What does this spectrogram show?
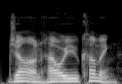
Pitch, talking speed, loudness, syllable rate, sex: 120 Hz, 245 wpm, -14 LUFS, 6.7 syllables/s, male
